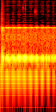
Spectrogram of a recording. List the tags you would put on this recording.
Sound effects > Electronic / Design
interface message alert digital confirmation selection

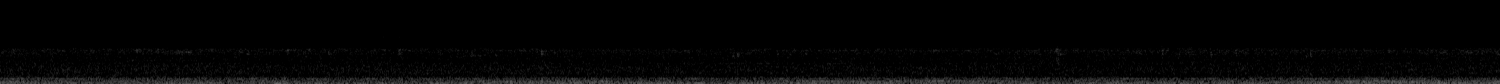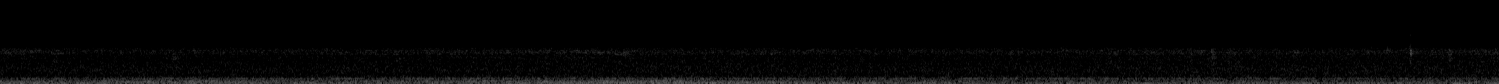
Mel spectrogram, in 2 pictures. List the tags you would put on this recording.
Soundscapes > Nature
weather-data sound-installation data-to-sound field-recording artistic-intervention raspberry-pi alice-holt-forest natural-soundscape phenological-recording Dendrophone soundscape nature modified-soundscape

